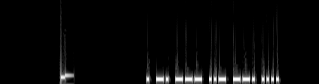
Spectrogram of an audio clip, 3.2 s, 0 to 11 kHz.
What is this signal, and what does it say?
Morse code, heard as a keyed tone, about 51 wpm, 700 Hz. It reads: ENOUGH
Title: Sets of 2 Words - New Word Drill - 50wpm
